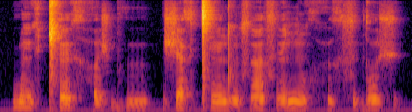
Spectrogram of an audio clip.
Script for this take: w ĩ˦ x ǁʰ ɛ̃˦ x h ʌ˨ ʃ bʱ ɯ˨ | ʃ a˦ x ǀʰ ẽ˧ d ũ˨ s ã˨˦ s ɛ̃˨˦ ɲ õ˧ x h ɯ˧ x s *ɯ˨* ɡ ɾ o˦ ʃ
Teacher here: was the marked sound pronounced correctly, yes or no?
yes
